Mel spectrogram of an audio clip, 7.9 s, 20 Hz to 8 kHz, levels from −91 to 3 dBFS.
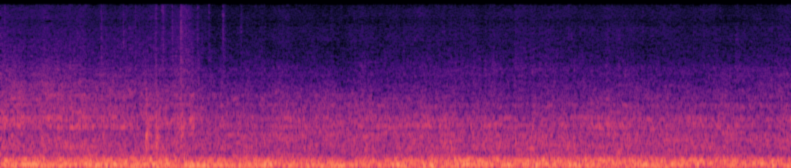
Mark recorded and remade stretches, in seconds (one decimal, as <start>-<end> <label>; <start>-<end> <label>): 0.0-3.4 remade; 3.4-3.9 recorded; 3.9-7.9 remade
